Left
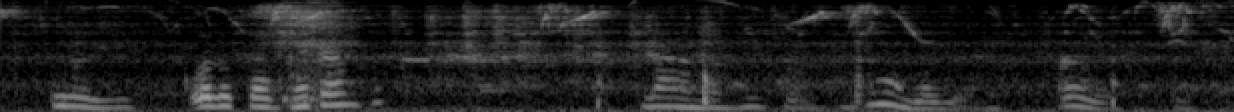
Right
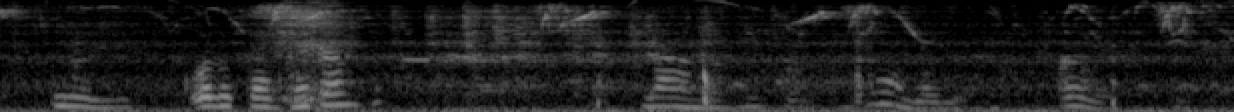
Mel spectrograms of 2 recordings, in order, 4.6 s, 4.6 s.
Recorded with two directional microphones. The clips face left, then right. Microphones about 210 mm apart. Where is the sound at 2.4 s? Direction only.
35° right (ahead or behind).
